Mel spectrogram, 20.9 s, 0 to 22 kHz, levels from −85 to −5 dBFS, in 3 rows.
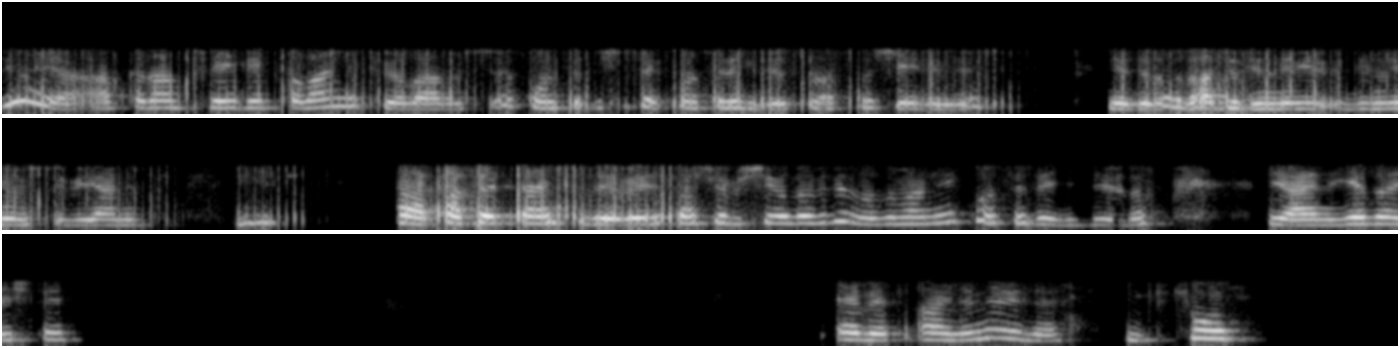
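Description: Speech that sounds muffled and hoarse from start to finish, with soft, smeared consonants and nothing above about 3.8 kHz. The band runs from roughly 250 Hz to 3.7 kHz, and the heavy damage is typical of the G.723.1 codec at 6.3 kbit/s, whose 30 ms frames track the voice too slowly. From 0.0 to 10.46 s a rattling 25 Hz buzz rides on the speech and drops out in pauses. That is buffer tearing: writer and reader cross inside every period, so a small slice of each buffer replays audio from roughly 150 ms earlier.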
